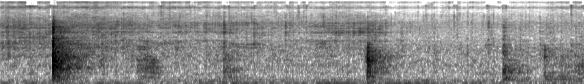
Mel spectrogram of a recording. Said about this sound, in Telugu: ఇలా కలిపేస్తాం మిక్స్ చేసేస్తే మంచిగా మిక్స్ అయిపోతుంది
